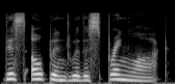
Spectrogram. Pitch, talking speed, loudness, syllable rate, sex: 205 Hz, 205 wpm, -15 LUFS, 5.1 syllables/s, female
